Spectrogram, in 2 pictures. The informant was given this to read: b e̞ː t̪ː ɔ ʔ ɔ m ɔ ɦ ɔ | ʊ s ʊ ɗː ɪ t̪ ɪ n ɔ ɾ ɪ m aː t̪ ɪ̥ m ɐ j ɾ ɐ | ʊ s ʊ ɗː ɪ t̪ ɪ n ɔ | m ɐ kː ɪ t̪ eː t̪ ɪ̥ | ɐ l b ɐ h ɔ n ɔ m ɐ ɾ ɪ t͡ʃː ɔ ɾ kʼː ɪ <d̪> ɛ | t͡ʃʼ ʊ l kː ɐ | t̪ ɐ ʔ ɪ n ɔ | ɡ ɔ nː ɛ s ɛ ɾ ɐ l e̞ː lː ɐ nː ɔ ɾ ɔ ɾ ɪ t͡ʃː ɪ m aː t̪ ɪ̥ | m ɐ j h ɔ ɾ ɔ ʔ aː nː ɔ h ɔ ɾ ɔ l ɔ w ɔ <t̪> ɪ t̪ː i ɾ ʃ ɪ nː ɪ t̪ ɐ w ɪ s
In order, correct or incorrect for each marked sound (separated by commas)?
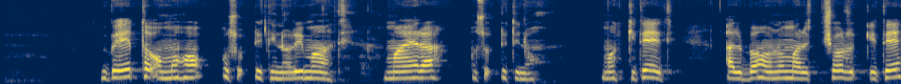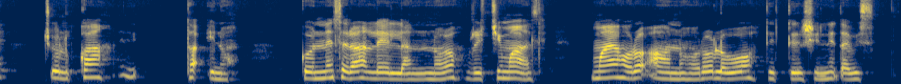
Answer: incorrect, correct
